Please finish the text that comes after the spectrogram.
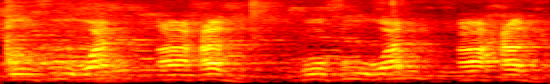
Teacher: اظہار کا مطلب ظاہر کر کے پڑھنا، ظاہر کر کے پڑھنا، یعنی غنہ بھی نہیں کریں گے، اخفا بھی نہیں کریں گے، اطلاق بھی نہیں کریں گے، ادغام بھی نہیں کریں گے، بلکہ ظاہر کر کے پڑھیں گے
